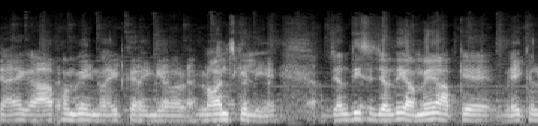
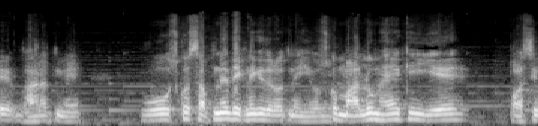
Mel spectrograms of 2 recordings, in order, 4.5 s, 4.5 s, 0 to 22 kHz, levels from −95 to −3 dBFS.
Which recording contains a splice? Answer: first; 1 cut; at 2.6 s

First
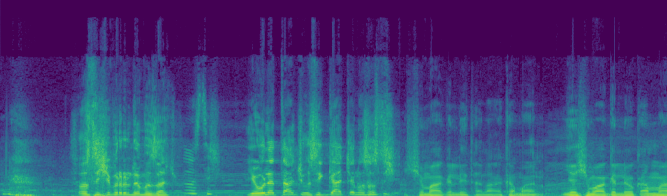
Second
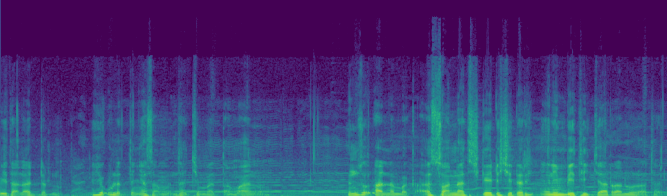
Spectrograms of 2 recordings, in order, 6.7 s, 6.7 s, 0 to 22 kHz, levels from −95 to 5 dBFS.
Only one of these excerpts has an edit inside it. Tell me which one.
first; 2 cuts; at 4.0 s, 5.5 s

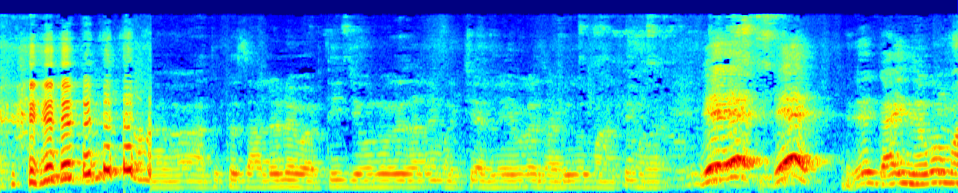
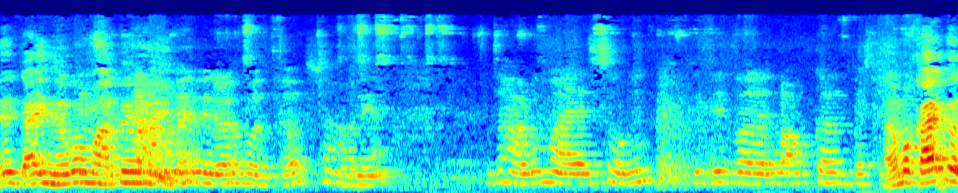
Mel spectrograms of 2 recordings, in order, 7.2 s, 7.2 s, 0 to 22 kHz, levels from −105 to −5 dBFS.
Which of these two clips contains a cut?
first; 1 cut; at 1.1 s

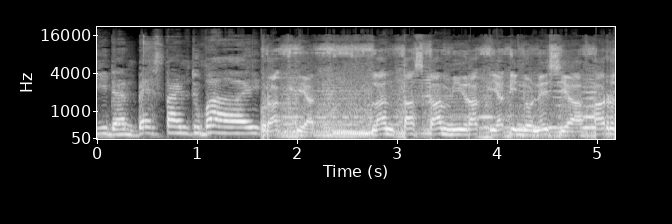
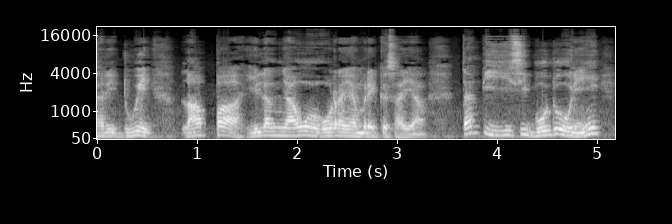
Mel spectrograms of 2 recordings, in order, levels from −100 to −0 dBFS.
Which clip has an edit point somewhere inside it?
first; 1 cut; at 1.6 s

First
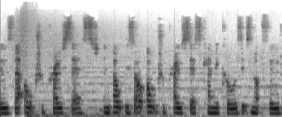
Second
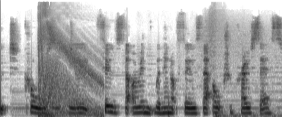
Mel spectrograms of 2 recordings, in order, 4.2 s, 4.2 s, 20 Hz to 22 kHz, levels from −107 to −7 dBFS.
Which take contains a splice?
second; 1 cut; at 1.0 s

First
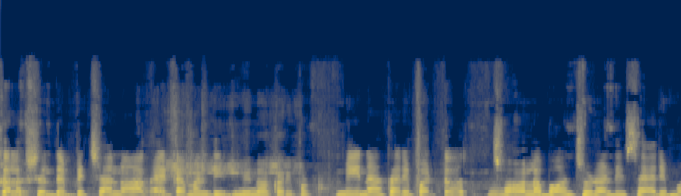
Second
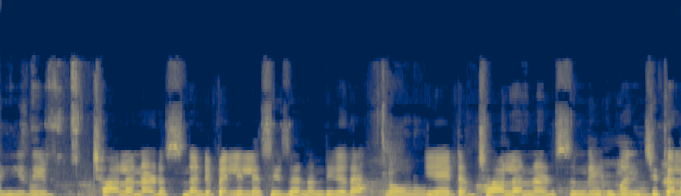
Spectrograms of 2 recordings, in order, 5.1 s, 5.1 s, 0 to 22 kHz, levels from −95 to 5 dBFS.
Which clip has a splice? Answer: first; 1 cut; at 1.1 s

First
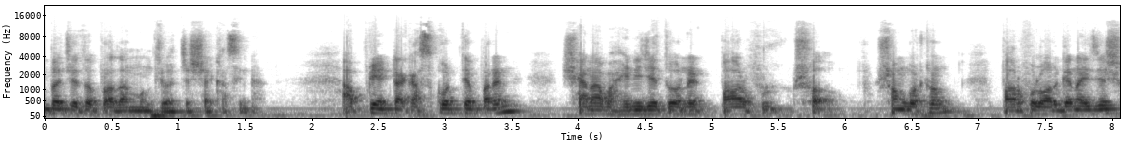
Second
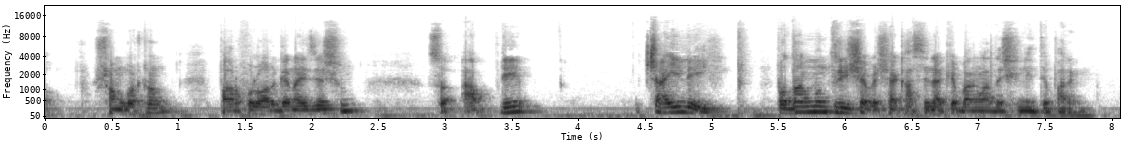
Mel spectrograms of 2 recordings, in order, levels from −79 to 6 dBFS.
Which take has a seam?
second; 1 cut; at 5.3 s

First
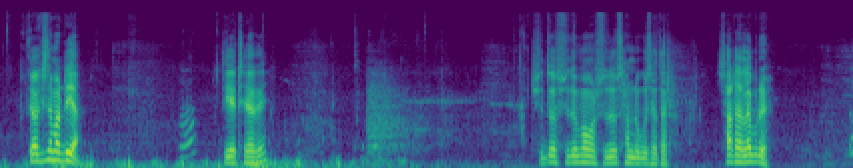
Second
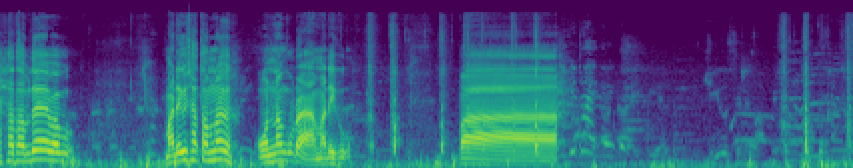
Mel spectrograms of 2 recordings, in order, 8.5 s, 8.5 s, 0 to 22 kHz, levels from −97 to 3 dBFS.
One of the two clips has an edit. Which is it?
first; 1 cut; at 5.3 s

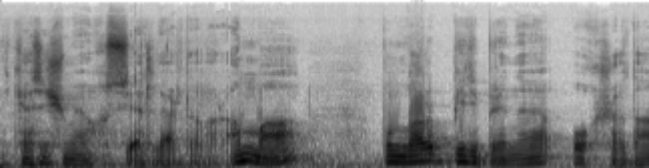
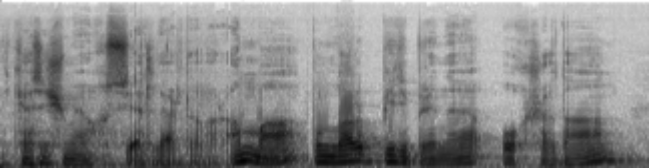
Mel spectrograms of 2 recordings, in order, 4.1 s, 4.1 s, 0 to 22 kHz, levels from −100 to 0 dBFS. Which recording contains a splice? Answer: second; 1 cut; at 1.9 s

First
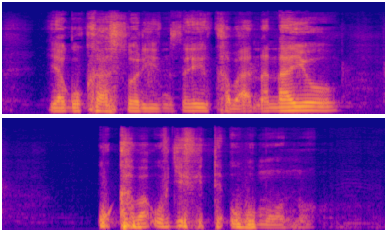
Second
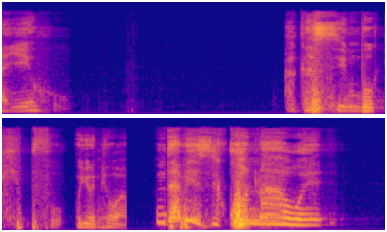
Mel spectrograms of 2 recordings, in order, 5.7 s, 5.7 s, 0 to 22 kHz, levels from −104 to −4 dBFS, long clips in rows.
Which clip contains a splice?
second; 1 cut; at 3.9 s

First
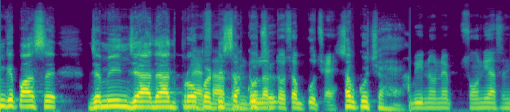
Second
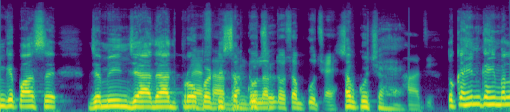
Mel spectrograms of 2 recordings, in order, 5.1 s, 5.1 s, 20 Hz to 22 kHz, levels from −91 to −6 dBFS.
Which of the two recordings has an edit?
first; 1 cut; at 4.1 s

